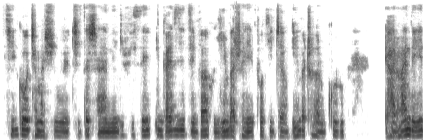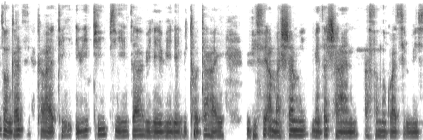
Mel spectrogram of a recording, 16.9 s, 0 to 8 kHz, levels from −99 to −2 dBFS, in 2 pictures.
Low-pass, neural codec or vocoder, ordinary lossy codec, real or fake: 7.2 kHz; codec, 16 kHz, 8 kbps, FreqCodec, larger model; AAC, 48 kbps; fake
